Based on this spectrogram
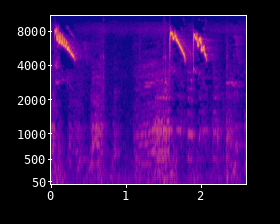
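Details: Oriental white-eye, Buxtoni type, ngalas song meant to lure other white-eyes into singing: one long high whistle sliding downward, then a pause and two quick falling whistles.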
